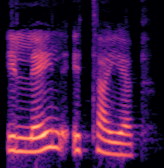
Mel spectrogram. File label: goodnight maltese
